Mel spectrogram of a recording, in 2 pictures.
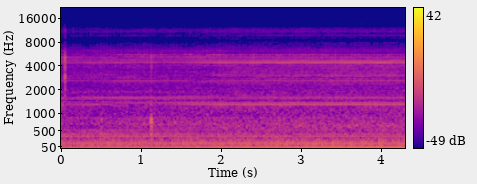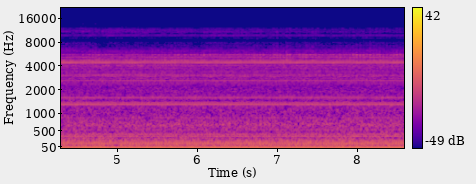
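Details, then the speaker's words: American Standard outdoor condensing unit that keeps tripping its breaker: the compressor hums with a strained, heavy drone and is over-amping. The outdoor fan motor is fine, and beads rattle in the check valve. Compressor overcurrent from a weak run capacitor. "so compressors overhamping the outdoor motor is good let's put it back on here let's check it out again yeah not by a whole bunch but it is over amping"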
